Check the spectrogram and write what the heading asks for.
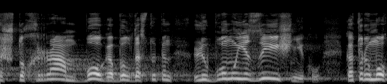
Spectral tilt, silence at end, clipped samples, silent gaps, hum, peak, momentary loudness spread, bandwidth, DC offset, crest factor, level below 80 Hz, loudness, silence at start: -3.5 dB/octave; 0 s; under 0.1%; none; none; -6 dBFS; 12 LU; 11.5 kHz; under 0.1%; 18 dB; -80 dBFS; -22 LUFS; 0 s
